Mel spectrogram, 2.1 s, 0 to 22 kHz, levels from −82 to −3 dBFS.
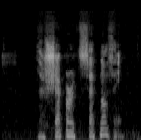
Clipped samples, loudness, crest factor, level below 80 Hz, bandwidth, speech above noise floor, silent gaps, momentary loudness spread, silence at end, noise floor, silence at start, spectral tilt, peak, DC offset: under 0.1%; -31 LUFS; 24 dB; -66 dBFS; 16.5 kHz; 31 dB; none; 16 LU; 0.3 s; -64 dBFS; 0.05 s; -1.5 dB/octave; -12 dBFS; under 0.1%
